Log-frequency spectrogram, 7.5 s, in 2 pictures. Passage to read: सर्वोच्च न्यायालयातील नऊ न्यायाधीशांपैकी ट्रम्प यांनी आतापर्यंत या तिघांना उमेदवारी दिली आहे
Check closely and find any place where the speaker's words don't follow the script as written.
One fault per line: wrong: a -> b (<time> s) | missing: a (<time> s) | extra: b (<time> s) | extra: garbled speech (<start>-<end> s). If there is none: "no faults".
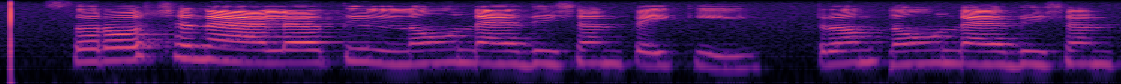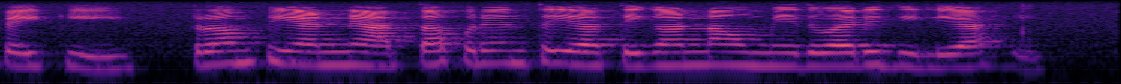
extra: नऊ न्यायाधीशांपैकी ट्रम्प (3.0 s)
